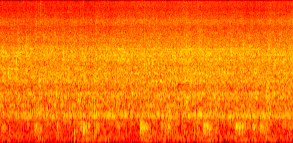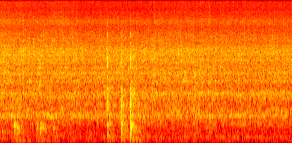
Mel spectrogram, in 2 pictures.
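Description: Moth bean dal with tadka cooks while being stirred continuously, giving a regular rhythm of soft scraping strokes over a steady hiss of sizzling, with a few sharper clinks near the end.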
